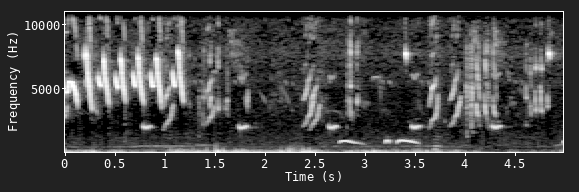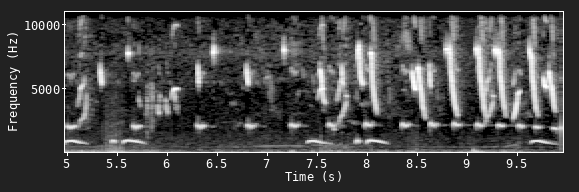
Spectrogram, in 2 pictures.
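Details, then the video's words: Several saffron finches in nature chirp in fast, high, piercing series. A lower double downslurred whistle returns about every two seconds, and a faint low rumble is heard at the start. "canário da terra junto na natureza"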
